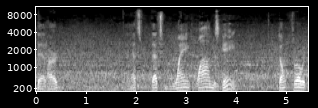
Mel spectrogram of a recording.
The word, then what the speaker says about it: Wang: Oh, it's W A N G. Why do they spell it W O N G? Cuz that would be Wong.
